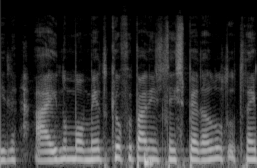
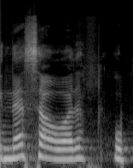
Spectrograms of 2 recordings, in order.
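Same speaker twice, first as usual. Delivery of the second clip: ordinary talk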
